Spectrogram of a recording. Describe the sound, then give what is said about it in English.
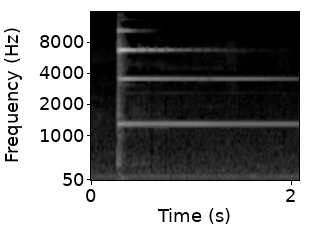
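A single bright bell strike rings out clearly, its metallic tone lingering and slowly fading over a couple of seconds, with no voices and only a faint low hum underneath. “And I'll see you at the bell.”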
